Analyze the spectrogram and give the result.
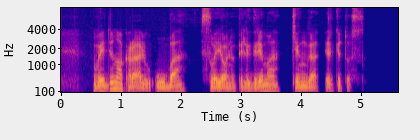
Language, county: Lithuanian, Utena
